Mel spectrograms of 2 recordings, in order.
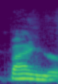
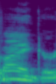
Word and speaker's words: Finger: No, it's pronounced Fanger. Finger, yeah, Yeah, Finger, Tennessee. if you're from down there, you call it Fanger.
